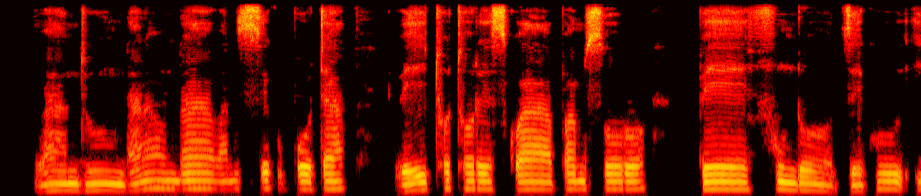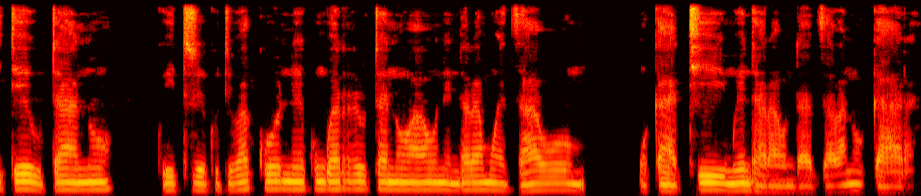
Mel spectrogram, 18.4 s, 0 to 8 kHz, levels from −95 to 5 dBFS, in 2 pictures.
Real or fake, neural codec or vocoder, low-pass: real; none; 7.2 kHz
